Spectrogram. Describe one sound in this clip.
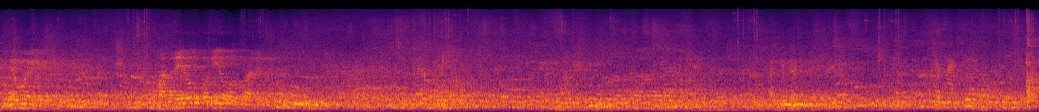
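A man reads out a prayer aloud in a large echoing hall.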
